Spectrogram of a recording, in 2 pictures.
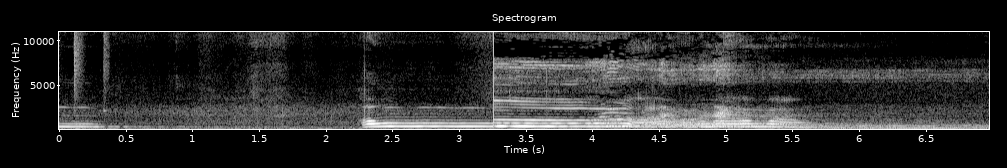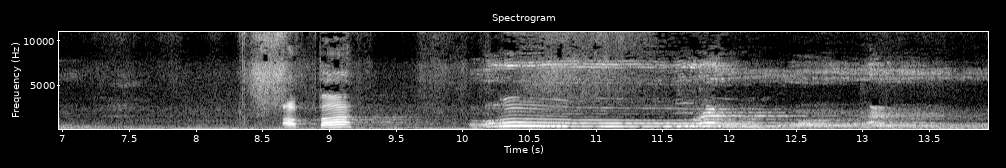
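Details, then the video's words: Pet dog named Kani, known from TV appearances, howling indoors: long steady harmonic-rich howls rising in pitch at the start and sliding down at the end, two main bouts with brief yelps between. "카니의 하울링~아우~"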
